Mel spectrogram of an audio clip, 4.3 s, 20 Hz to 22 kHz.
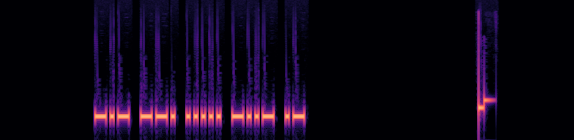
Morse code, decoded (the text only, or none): KG5XA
